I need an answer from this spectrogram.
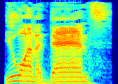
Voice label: you wanna dance, male spoken word; MALE MISC

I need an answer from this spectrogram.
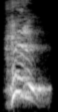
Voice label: "hit it", Voice; single hits

